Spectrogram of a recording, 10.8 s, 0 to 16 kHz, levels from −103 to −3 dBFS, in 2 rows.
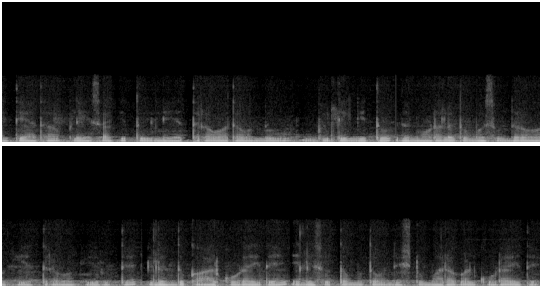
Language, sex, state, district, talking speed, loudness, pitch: Kannada, female, Karnataka, Mysore, 135 wpm, -39 LUFS, 190 Hz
